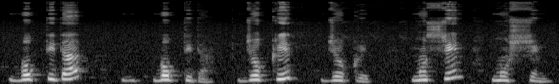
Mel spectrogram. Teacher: আদ্য অ এর পরের ধ্বনিতে রিকার থাকলে সেই অ এর উচ্চারণ ও এর মতো হয়।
